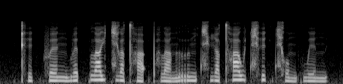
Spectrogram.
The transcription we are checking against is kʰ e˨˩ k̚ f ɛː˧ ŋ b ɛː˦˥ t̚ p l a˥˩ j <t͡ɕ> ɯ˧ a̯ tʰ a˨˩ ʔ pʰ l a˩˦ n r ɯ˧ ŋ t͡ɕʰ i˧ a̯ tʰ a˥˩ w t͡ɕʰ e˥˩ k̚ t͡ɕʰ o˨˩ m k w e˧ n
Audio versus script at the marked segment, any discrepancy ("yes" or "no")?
no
